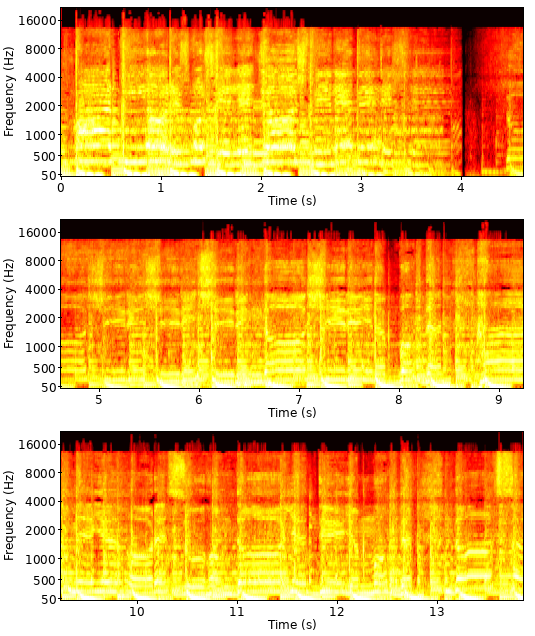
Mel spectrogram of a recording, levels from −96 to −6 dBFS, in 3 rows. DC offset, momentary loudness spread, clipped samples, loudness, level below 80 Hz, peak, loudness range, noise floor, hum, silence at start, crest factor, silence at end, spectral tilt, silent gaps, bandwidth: under 0.1%; 8 LU; under 0.1%; -10 LUFS; -14 dBFS; 0 dBFS; 5 LU; -35 dBFS; none; 0 s; 10 dB; 0 s; -4.5 dB/octave; none; 14 kHz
